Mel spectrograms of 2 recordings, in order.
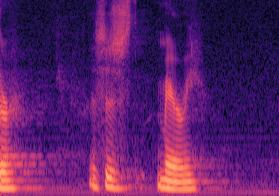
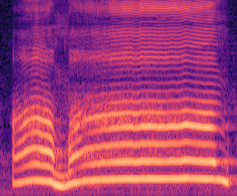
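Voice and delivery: high, whiny "Ah, Mom"; Jesus as a sulky teen answering his mother; whiny teen son; 10 semitones higher than usual. Acted. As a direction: whine it like an annoyed teenager. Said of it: "it's probably like".

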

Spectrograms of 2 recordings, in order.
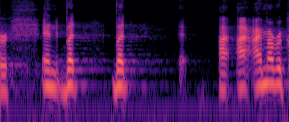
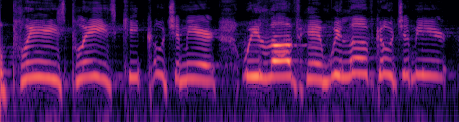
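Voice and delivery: high, eager pleading voice; lightly voiced eager players pleading; begging players; 9 semitones higher, slower than usual. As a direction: plead like a team of kids begging to keep him. Players begging new coach to stay.

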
